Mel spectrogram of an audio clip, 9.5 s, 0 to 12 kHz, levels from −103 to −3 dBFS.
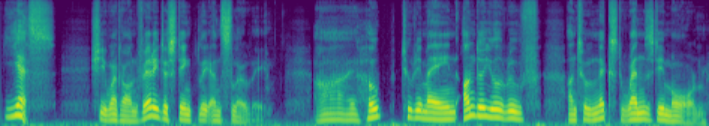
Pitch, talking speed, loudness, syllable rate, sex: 130 Hz, 120 wpm, -18 LUFS, 3.8 syllables/s, male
